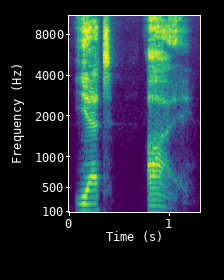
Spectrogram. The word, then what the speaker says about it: Yeti: I will all right actually not the correct pronunciation is yet I okay all right so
